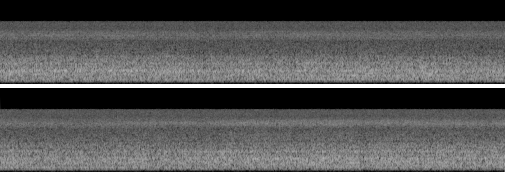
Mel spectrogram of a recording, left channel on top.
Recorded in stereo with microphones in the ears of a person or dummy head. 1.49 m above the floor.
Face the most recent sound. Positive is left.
No sound to turn to.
